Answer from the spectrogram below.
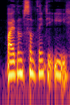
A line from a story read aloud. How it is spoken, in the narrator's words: he said quickly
